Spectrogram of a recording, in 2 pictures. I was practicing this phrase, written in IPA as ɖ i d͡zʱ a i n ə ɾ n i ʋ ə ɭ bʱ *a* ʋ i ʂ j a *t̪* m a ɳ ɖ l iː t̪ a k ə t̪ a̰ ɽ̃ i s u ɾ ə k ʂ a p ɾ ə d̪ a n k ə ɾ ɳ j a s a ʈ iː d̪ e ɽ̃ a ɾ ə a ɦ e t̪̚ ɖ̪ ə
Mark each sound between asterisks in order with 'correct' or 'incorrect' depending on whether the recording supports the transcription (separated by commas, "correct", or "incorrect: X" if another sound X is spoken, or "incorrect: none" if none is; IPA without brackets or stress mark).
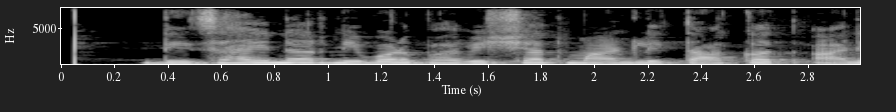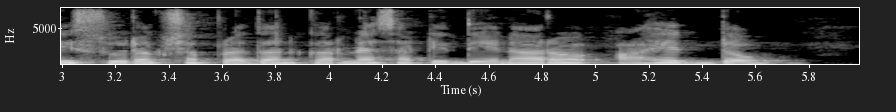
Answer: incorrect: ə, correct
